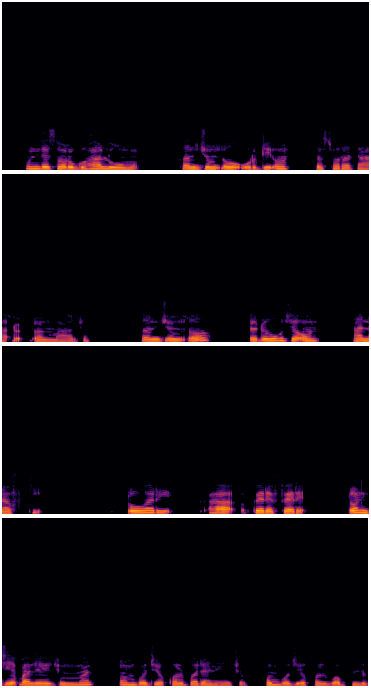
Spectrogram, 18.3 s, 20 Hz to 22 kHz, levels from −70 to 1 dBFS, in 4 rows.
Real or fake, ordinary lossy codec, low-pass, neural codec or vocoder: fake; AAC, 48 kbps; 5.4 kHz; vocoder, 44.1 kHz, 80 mel bands, Vocos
